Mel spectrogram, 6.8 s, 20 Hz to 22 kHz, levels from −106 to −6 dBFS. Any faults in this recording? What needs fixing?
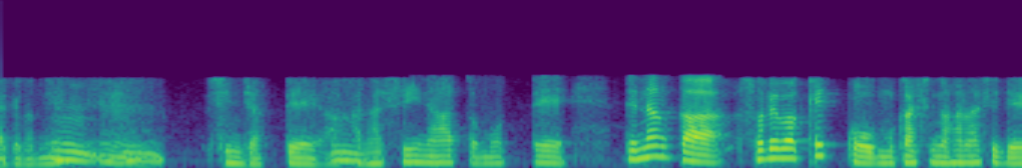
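The speech carries Speex codec damage throughout. It sounds plainly hoarse and noisy. Nothing is present above 3.8 kHz. The thin excitation coding points to a low setting, around 11 kbps. Encode at a higher Speex quality, or use a wideband codec.

From 2.74 to 4.81 s, speed rises about 5.7% and pitch rises about 96 cents, nearly a semitone. Both then snap back together. This is likely a drift correction step, where clock-matching software jumped its playback rate to settle its buffer. Use gradual, inaudible rate adjustment for clock drift instead of single steps.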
